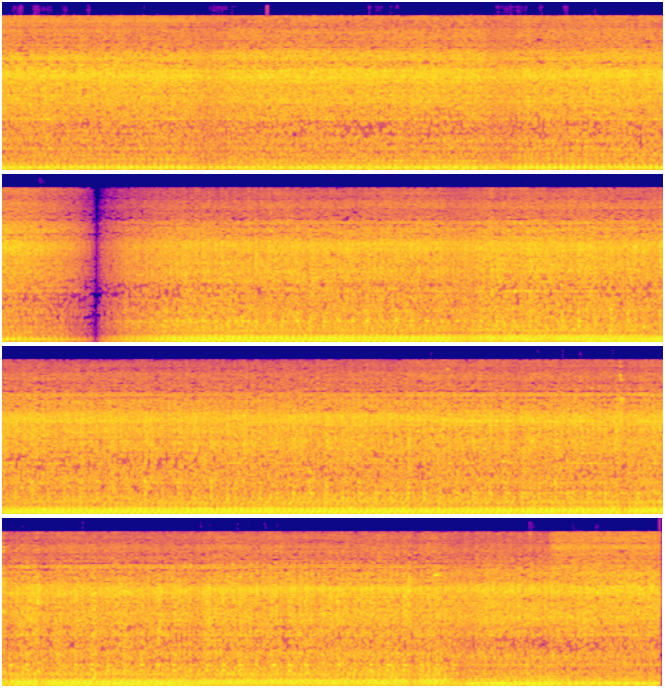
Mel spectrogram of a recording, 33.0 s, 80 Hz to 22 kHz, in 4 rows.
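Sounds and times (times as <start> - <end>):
two-stroke chainsaw running: 9.5 - 33.0.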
